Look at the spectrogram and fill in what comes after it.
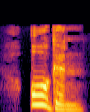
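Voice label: "organ", British English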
